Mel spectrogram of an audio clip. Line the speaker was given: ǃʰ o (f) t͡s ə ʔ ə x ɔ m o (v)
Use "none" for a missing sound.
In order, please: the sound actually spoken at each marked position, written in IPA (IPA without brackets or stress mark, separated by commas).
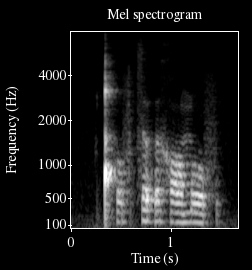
f, f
